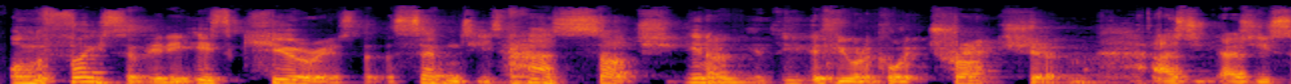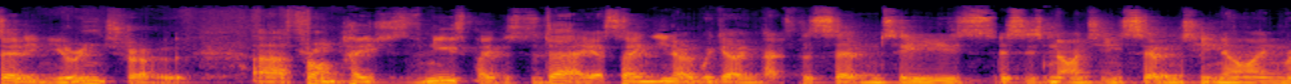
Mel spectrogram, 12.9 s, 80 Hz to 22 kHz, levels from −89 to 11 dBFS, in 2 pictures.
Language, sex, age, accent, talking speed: English, male, 40-59, British, 230 wpm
